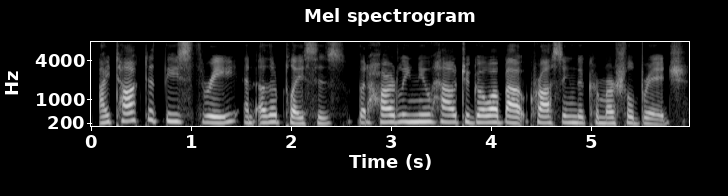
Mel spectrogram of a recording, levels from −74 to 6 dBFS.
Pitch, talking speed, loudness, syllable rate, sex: 220 Hz, 190 wpm, -17 LUFS, 5.1 syllables/s, female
